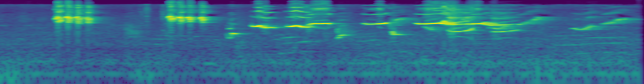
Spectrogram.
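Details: Oriental magpie-robin (kacer) singing with learned Cililin song material: harsh buzzy bursts, then a rapid run of clear whistled notes and slurred rising and falling phrases, loud and high-pitched with short gaps.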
